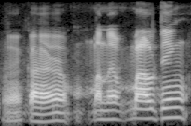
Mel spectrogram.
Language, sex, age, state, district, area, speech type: Assamese, male, 45-60, Assam, Biswanath, rural, spontaneous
